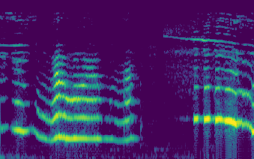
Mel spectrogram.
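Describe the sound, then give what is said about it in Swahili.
Dog vocalizing out of hunger, heard as two drawn-out whining cries rather than sharp barks. The first falls in pitch and wavers. After a short gap the second comes in higher and more strained. “Kama anavyotueleza Loyan, kila aina ya kubweka ina maana yake. Wanapohisi njaa, wao hubweka vipi?”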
